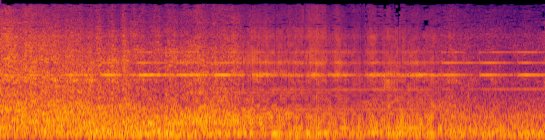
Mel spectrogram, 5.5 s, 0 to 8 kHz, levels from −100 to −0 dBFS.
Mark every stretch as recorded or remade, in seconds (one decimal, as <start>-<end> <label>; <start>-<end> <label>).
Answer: 0.0-2.4 recorded; 2.4-4.4 remade; 4.4-5.5 recorded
